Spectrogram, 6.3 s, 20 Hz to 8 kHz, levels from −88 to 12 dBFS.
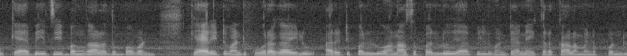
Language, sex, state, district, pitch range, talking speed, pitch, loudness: Telugu, female, Andhra Pradesh, Srikakulam, 185-210 Hz, 145 wpm, 200 Hz, -21 LUFS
